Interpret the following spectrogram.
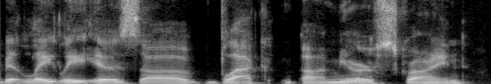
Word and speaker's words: scrying: I know one thing that you've been doing quite a bit lately is black mirror scrying. Screen? How do you say that word? Scrying.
